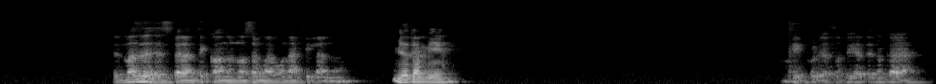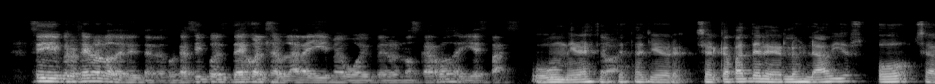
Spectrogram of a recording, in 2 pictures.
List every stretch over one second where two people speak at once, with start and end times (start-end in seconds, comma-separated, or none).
none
